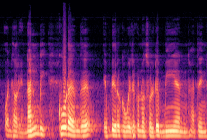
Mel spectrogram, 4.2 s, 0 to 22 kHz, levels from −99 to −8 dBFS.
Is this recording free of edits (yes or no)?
no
